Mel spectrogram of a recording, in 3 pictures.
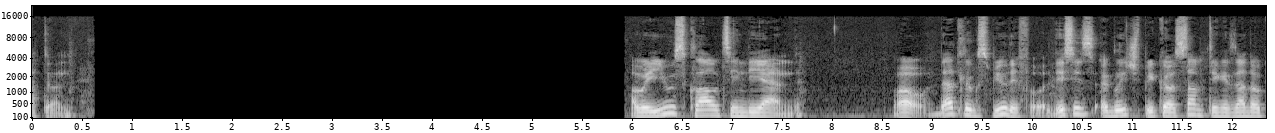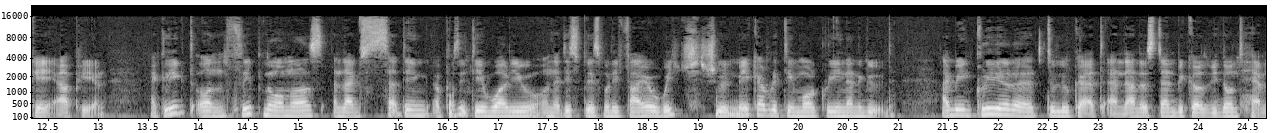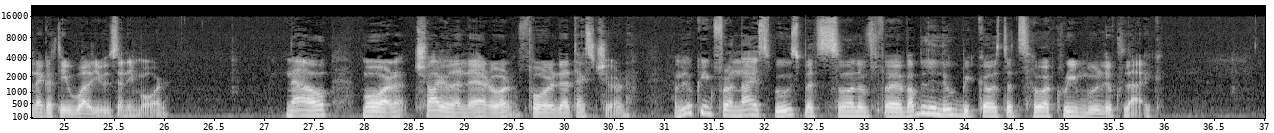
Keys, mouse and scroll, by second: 0.8 Return, 2.6-4.7 middle drag, 3.9-4.7 scroll down 2, 4.7-7.6 drag, 7.6-9.8 middle drag, 9.8-12.3 drag, 12.7-13.9 scroll down 2, 13.9-17.9 drag, 17.9-19.3 middle drag, 19.8 scroll up 2, 20.5 middle click, 20.5 scroll up 1, 20.7 click, 21.6-23.2 middle drag, 21.9-22.6 scroll down 2, 22.6-23.2 scroll down 1, 23.2-25.5 drag, 25.5-26.9 middle drag, 26.9-27.3 scroll up 2, 27.3-33.3 middle drag, 33.3 click, 33.8 click, 35.1-37.0 drag.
